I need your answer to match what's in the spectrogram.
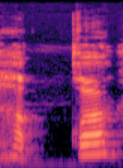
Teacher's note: قاف جو ہے یہ مستعلیہ حروف ہے، اس کو پور پڑھنا ہے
